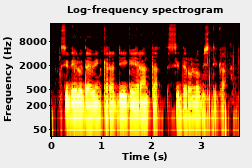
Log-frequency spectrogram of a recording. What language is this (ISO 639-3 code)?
som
